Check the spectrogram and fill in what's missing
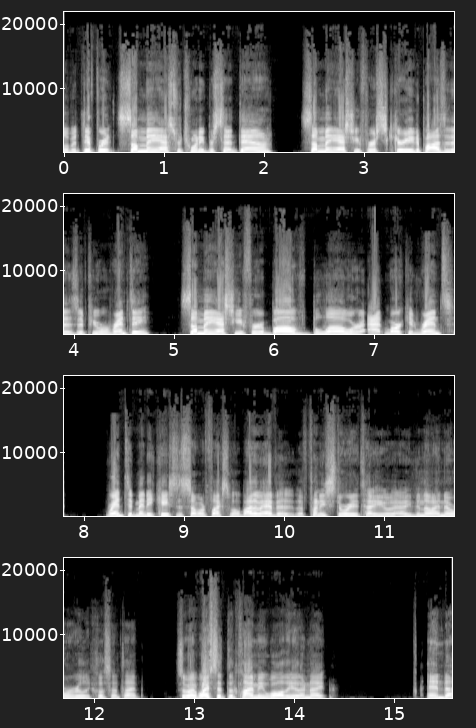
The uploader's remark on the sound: This was a live class recorded to give investors a solid qualitative overview of all the different real estate investing strategies. In-person version.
